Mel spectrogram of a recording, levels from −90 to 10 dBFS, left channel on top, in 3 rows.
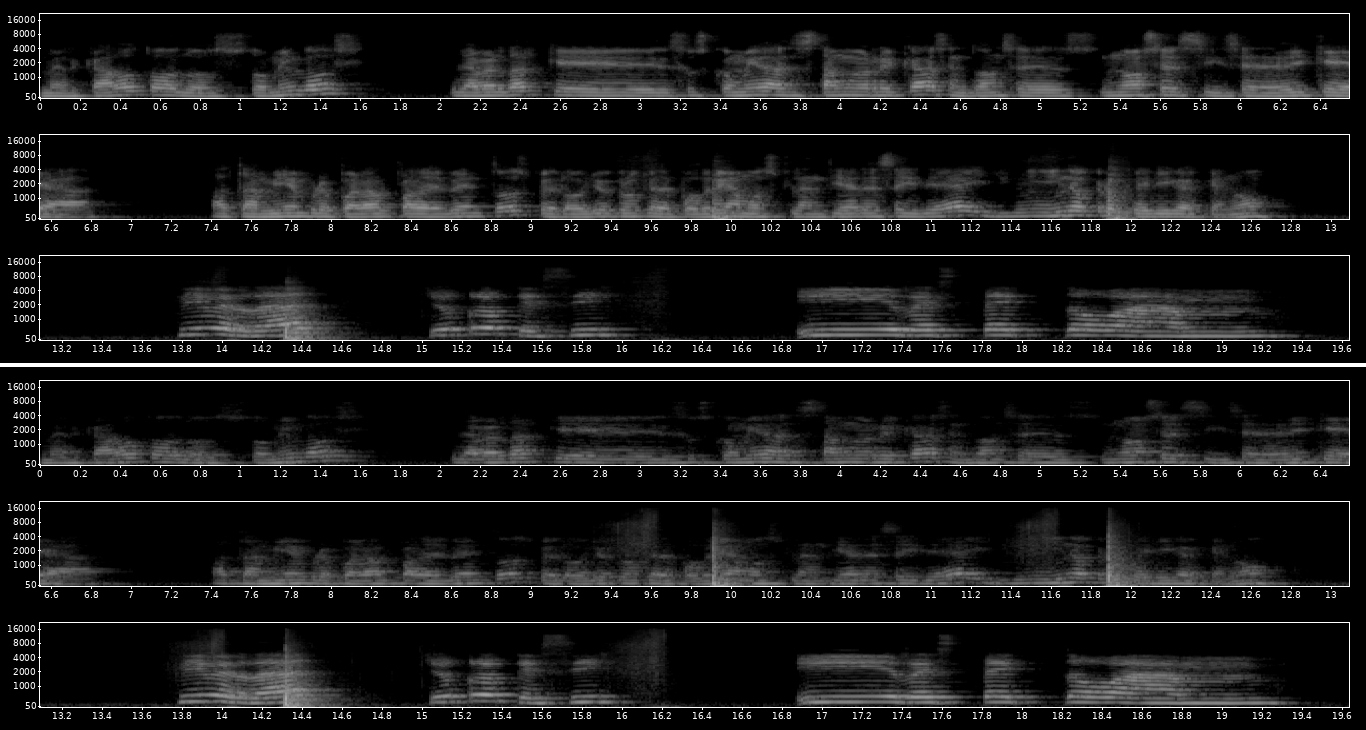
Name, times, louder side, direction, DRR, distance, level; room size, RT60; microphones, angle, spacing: voice 1, 0.0-1.6 2.1-6.8 7.4-12.7, left 7 dB, 75° left, 0.3 m, -43 dB
sound 1, 8.1-16.3, right 5 dB, 80° right, 0.4 m, -46 dB
voice 2, 13.8-14.5 15.0-16.0 16.9-19.3, right 1 dB, 15° right, 0.4 m, -39 dB
3.3 x 2.1 x 2.6 m
head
